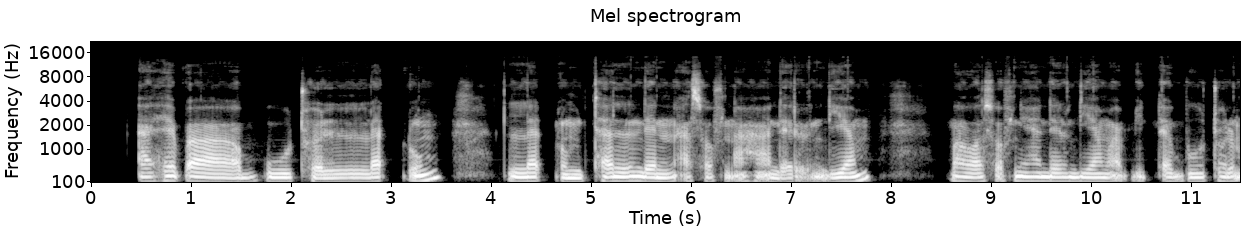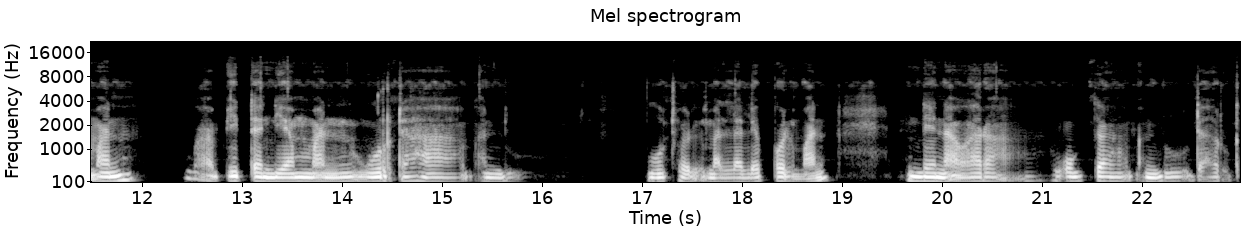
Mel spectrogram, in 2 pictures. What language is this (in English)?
Fula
